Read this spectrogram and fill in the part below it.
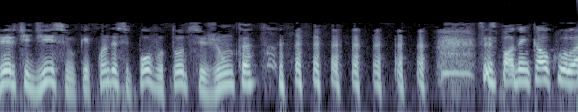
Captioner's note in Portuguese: risos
